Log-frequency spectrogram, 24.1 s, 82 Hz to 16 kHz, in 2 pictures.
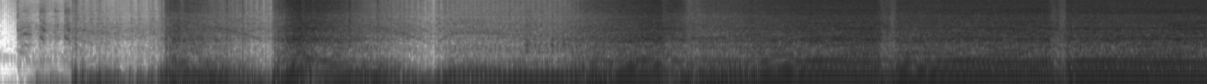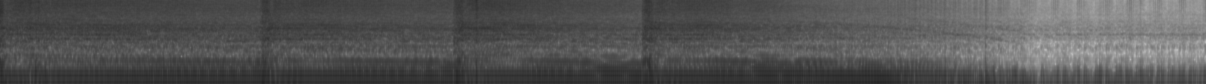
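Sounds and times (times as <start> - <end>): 
stock Akrapovic exhaust: 1.5 - 24.1.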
